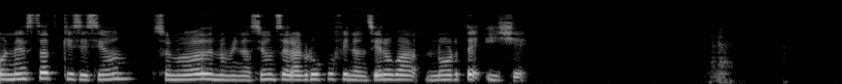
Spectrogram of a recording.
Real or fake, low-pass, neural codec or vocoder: real; 10.8 kHz; none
